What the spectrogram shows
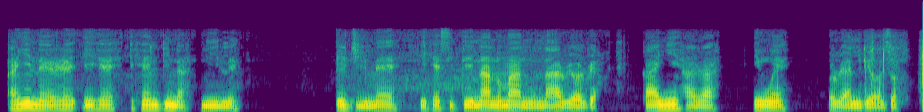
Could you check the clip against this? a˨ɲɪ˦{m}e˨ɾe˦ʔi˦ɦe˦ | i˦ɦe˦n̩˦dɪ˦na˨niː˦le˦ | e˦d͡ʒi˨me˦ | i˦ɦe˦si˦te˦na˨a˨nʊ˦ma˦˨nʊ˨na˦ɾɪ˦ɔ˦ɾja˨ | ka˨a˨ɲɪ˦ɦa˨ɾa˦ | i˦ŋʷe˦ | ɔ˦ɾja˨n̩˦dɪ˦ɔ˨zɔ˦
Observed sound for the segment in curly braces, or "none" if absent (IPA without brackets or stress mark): n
